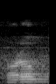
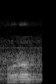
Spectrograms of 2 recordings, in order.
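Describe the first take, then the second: Both takes have the same delivery.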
